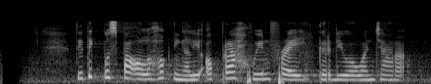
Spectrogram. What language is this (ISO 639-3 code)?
sun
